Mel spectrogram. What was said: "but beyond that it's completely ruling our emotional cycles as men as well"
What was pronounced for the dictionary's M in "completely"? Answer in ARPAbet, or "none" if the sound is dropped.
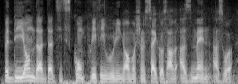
M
